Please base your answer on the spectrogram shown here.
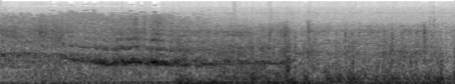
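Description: A motorbike skidding and going off the road, a loud harsh tire skid with a squealing tone early on, then rough scraping and rumbling noise continuing to the end.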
